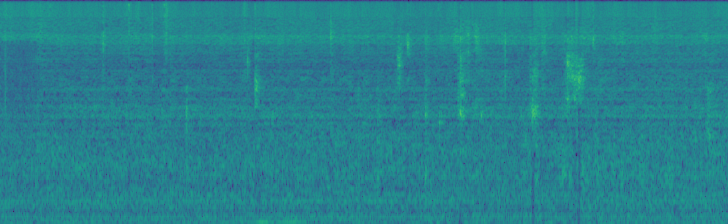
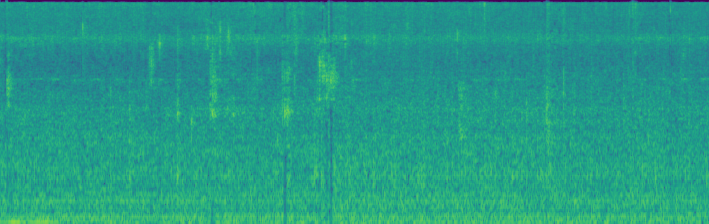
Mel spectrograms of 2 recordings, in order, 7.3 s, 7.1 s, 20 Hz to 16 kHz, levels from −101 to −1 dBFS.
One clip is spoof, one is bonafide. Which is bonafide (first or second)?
second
